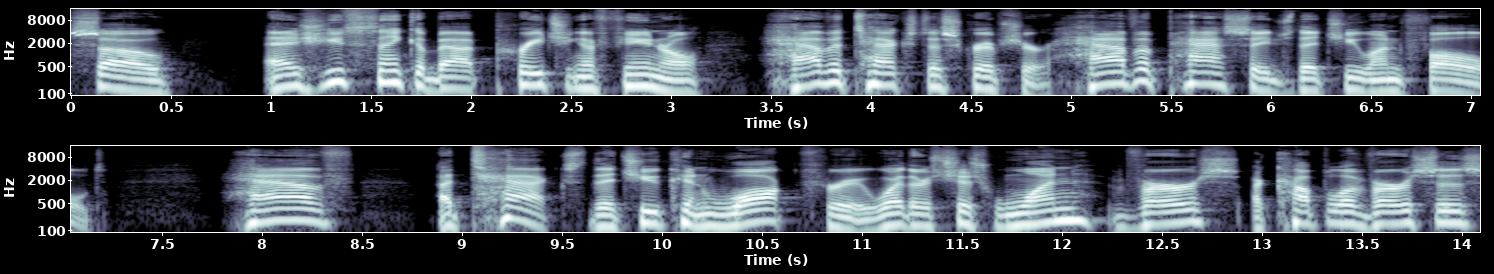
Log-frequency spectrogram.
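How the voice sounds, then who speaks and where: The man's tone is bright and sharp, his intonation lively and his loudness very even. He talks at a very slow pace in a dry, close sound with no echo. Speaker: pastor and preaching teacher. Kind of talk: lecture. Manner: demonstrative and passionate when preaching.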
